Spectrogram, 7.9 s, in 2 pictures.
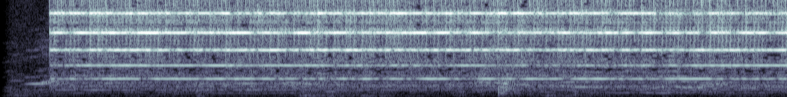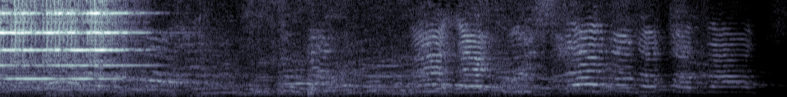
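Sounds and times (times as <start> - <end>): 
school bell ringing: 0.0 - 4.8.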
